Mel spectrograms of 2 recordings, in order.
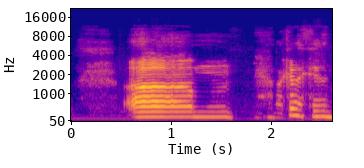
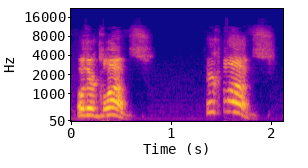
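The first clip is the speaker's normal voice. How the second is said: surprised; 5 semitones higher, 8 dB louder, slower than usual. Real, not acted. Surprised opening the package.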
